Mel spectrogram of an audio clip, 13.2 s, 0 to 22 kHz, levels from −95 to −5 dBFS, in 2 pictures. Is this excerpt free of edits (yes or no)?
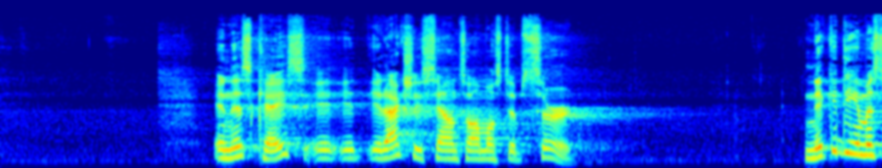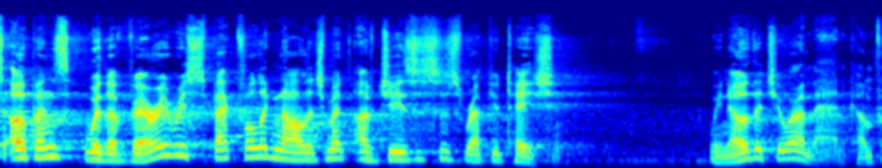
yes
